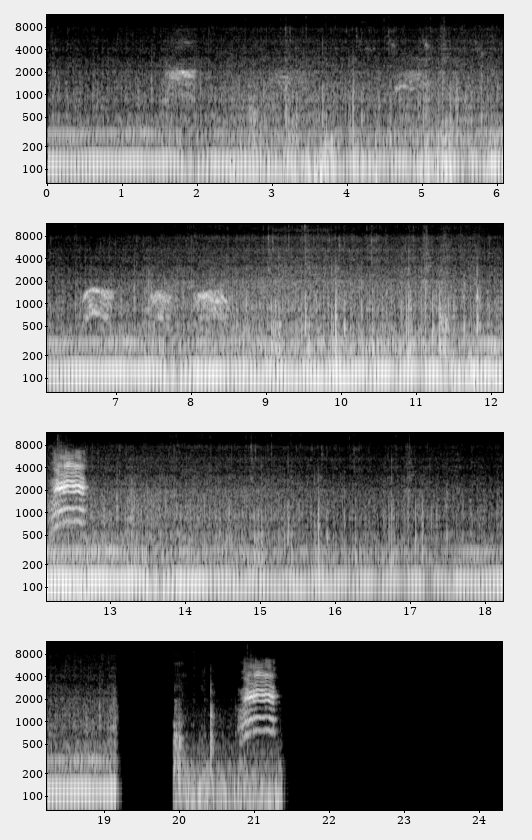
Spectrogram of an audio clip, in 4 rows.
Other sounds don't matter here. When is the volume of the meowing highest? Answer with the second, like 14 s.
12 s.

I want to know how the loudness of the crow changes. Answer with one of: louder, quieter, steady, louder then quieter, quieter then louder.
louder.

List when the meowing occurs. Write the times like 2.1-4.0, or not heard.
2.6-3.4, 11.3-12.8, 19.9-21.4.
